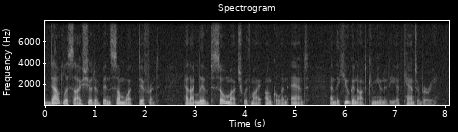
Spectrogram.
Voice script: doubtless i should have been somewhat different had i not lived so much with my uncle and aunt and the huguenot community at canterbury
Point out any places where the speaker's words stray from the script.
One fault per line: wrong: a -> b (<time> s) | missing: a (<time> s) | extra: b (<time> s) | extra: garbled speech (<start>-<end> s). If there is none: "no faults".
missing: not (3.0 s)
